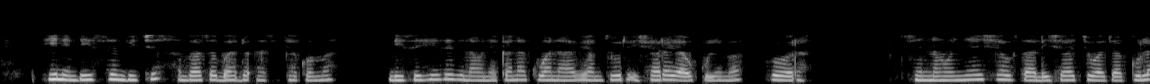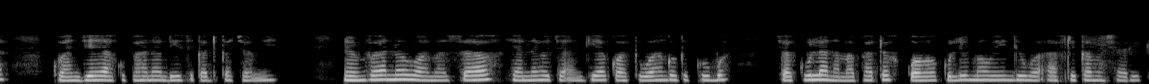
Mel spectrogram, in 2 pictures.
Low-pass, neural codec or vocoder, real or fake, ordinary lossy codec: 7.2 kHz; none; real; AAC, 16 kbps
